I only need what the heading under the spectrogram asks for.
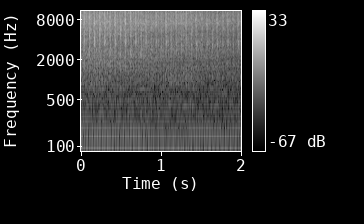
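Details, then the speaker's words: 1959 Triumph TR3A during pre-purchase inspection: steady, even low-pitched idle with regular exhaust beat, no misses or deep metallic knocks; idling really nice, normal idle. "right so far the the idols of huiling really nice"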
